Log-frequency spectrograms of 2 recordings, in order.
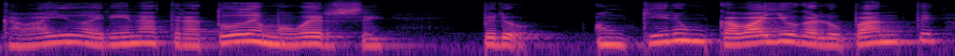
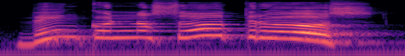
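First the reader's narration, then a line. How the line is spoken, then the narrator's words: Sea brothers shouting. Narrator (Spanish): le gritaban sus hermanos del mar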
